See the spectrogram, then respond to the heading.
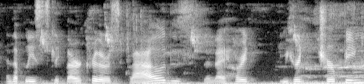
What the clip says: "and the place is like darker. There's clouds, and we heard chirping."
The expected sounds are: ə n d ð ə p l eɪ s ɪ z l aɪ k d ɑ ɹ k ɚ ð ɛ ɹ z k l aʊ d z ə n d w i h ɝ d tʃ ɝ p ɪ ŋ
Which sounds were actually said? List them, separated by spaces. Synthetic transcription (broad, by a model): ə n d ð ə p l eɪ s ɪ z l aɪ k d ɑ ɹ k ɚ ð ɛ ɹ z k l aʊ d s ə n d w i h ɝ d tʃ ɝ p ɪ ŋ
